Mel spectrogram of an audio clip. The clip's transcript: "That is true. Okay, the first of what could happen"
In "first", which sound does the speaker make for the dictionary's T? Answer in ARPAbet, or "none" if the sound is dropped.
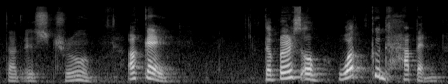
none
